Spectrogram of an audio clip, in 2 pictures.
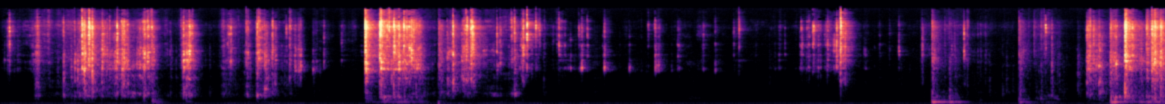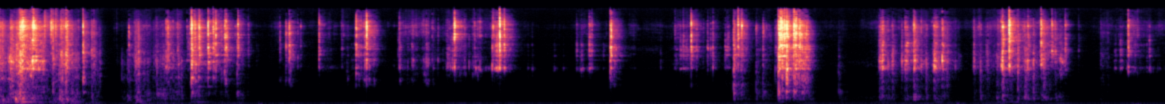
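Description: Hard plastic Playmobil toy pieces clattering and knocking together as hands rummage through a plastic storage bin, in irregular bursts of a second or two with short pauses between.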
